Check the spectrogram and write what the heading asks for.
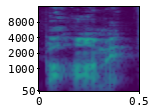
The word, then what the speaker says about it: Bahamut: Also, I pronounce it Bahamut. I pronounce it correctly.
